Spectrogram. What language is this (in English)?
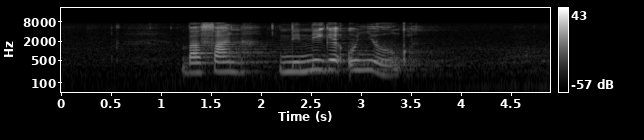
Swati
